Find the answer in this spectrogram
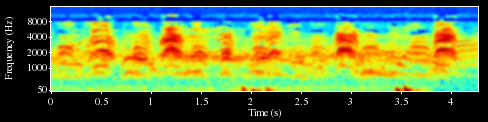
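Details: Black-headed gulls on a small island at RSPB Frampton Marsh, a busy colony taking off and landing under a grey sky; harsh, nasal screeching calls repeat about every half second, with low wind thumps underneath.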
